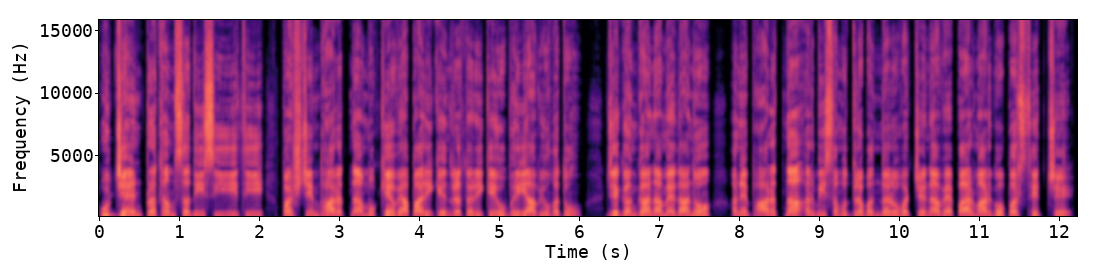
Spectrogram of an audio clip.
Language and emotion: Gujarati, neutral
